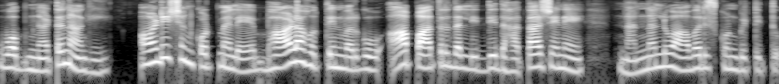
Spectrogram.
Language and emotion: Kannada, sad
